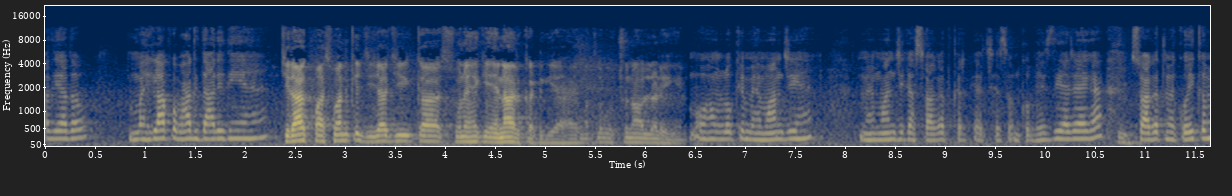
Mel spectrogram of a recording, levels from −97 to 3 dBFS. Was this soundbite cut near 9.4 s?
no; 2 cuts; at 2.2 s, 6.5 s

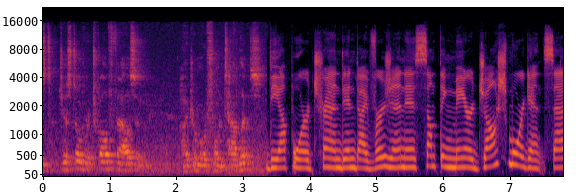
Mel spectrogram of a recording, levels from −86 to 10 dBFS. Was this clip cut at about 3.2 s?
yes; 1 cut; at 3.2 s

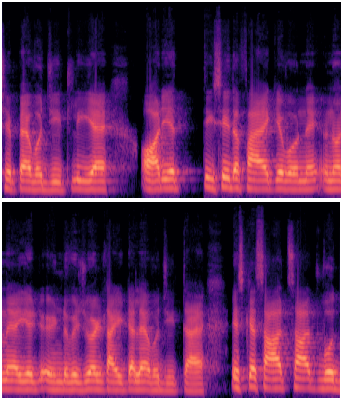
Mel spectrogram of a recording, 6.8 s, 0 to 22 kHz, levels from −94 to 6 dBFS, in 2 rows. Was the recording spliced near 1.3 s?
no; 0 cuts

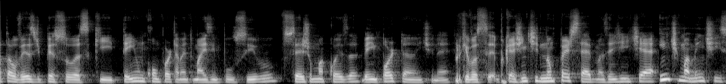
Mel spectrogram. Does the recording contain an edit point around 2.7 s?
no; 0 cuts

